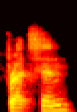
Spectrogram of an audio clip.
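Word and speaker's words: Fretzin: And if you're older than, if you're my age, you also remember certs with Retson. That's how I used to tell people to pronounce my name.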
